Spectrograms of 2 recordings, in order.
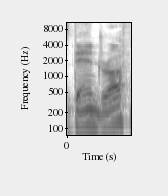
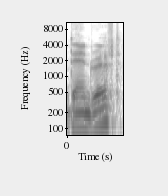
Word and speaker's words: dandruff: Did you know that it's dandruff, not dandrift?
